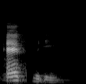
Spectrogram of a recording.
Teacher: you have the stress on the first syllable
